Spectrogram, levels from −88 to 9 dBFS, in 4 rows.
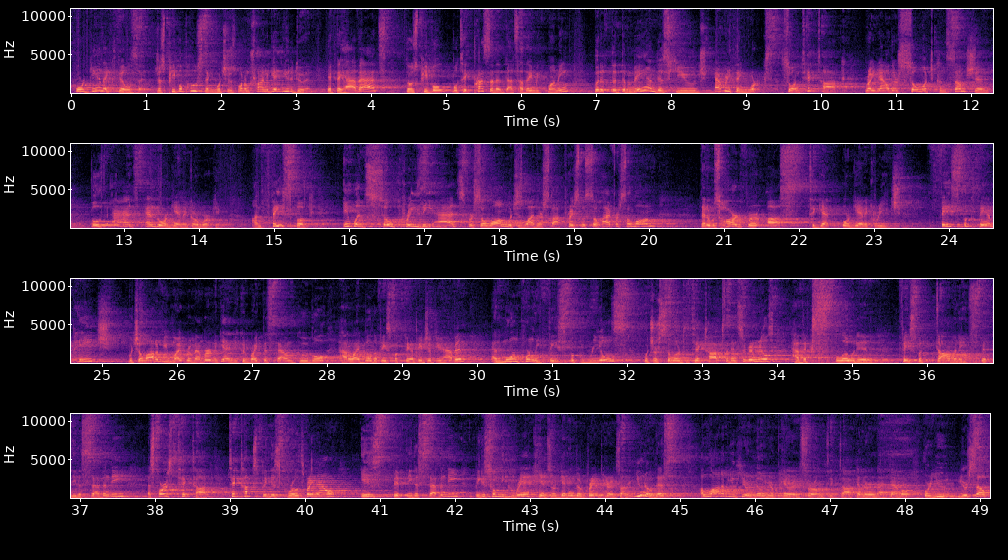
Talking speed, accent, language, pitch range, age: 220 wpm, American, English, 185-230 Hz, 30-49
